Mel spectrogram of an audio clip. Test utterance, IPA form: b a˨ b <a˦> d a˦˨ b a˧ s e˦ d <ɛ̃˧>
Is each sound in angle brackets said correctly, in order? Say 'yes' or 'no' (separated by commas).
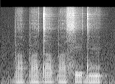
no, yes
